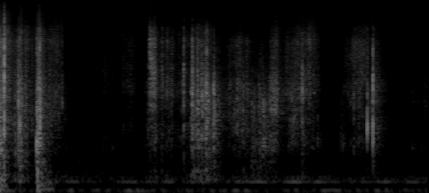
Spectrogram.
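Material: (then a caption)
Paper. An open tabloid newspaper of thin newsprint lies flat on a dark table while ringed fingertips rub the pages and turn them over. Bright, airy crinkling and rustling comes in bursts, with sharp paper snaps near the start and near the end. Quieter stretches of faint rustle fall between the louder page movements.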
